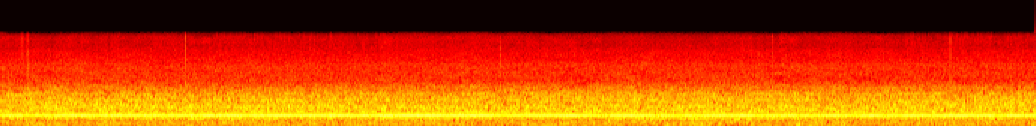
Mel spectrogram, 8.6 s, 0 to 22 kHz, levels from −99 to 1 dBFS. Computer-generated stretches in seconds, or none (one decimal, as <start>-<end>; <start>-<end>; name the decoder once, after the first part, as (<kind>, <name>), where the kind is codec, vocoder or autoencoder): 0.0-1.8 (codec, DAC); 3.2-7.5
